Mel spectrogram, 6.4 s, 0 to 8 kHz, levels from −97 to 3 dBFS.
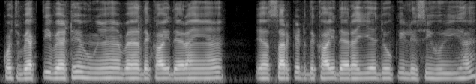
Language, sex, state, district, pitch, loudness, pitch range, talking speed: Hindi, male, Uttar Pradesh, Hamirpur, 140 Hz, -25 LUFS, 140-145 Hz, 190 wpm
